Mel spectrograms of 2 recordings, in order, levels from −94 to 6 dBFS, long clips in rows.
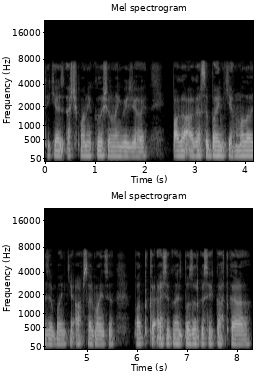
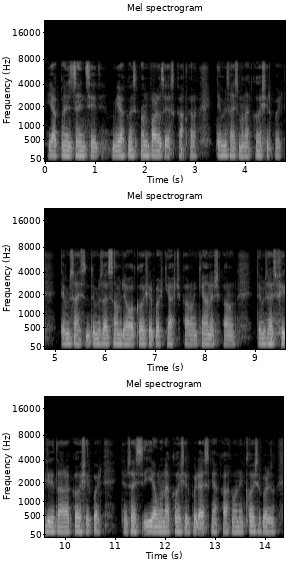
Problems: background sounds at intervals, low volume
